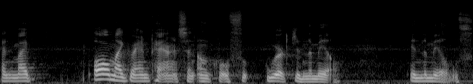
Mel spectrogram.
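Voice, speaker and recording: A woman with a very deep, low voice and a dark, mellow tone, with an American accent, lively intonation and a moderate pace. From Rhode Island, US (South Kingstown). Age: 80s+. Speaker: local resident sharing memories. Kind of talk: oral history interview. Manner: halting, with fillers and restarts.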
